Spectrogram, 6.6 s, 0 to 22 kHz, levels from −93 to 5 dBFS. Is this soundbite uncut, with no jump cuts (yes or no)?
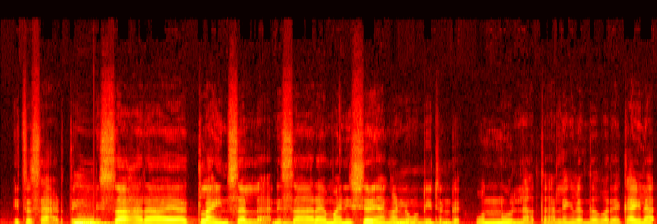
no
